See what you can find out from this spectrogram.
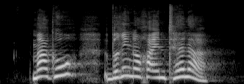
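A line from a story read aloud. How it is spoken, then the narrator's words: Shouting across rooms. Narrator (German): brüllte Agnès zur Küche hinüber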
